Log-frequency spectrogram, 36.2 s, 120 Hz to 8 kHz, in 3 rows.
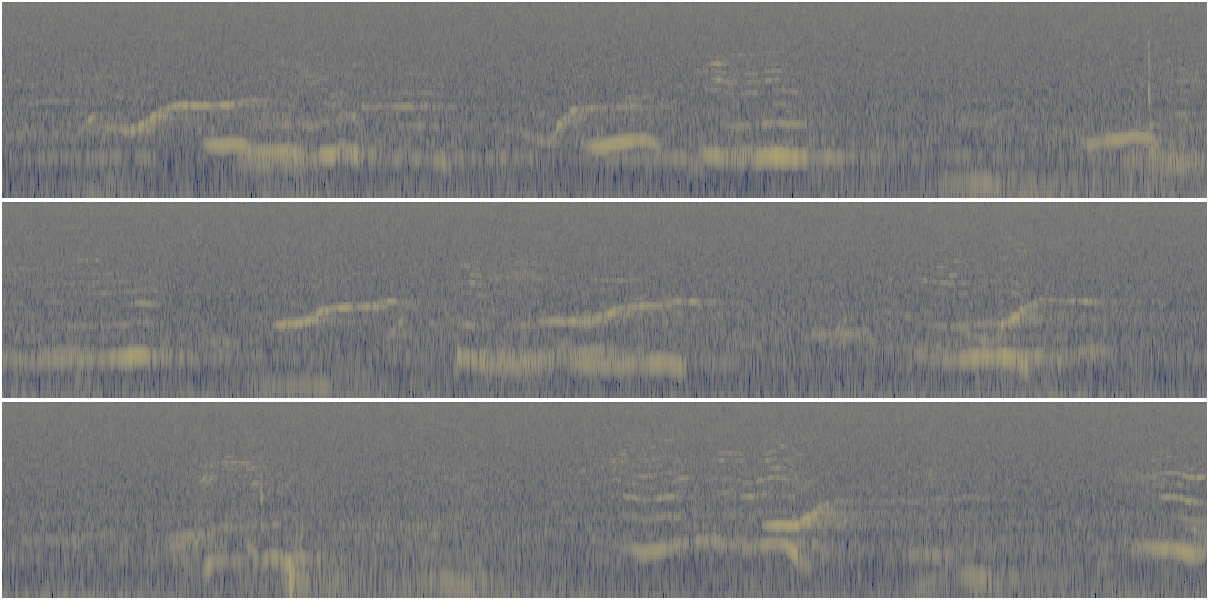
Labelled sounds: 1.6	2.6	humpback whale, 0.80 to 1.0 kHz
5.7	6.0	humpback whale, 0.80 to 0.86 kHz
7.1	7.4	humpback whale, 1.2 to 1.6 kHz
13.3	13.6	humpback whale, 0.86 to 0.96 kHz
15.2	16.0	humpback whale, 0.80 to 1.0 kHz
18.1	19.1	humpback whale, 0.80 to 1.1 kHz
21.2	23.0	humpback whale, 0.80 to 1.6 kHz
26.2	26.6	humpback whale, 2.0 to 2.2 kHz
30.3	30.9	humpback whale, 0.93 to 1.2 kHz
31.3	32.6	humpback whale, 0.80 to 2.8 kHz
35.7	36.1	humpback whale, 0.90 to 1.8 kHz

